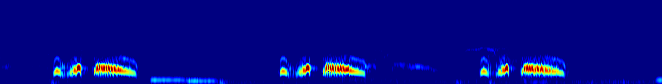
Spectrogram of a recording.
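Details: Spotted dove coo meant to encourage breeding: three clear phrases, each a pair of brief rising notes followed by a longer downward-sliding coo, with a faint low tone in the gaps.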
